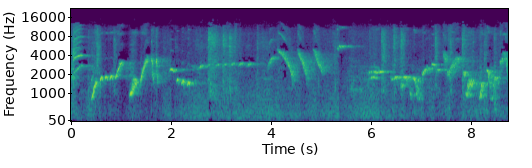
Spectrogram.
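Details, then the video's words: Singing white-rumped shama delivers a long, varied sequence of rising and falling whistles, sharp downswept notes and scratchy chips, with a sustained high whistle in the middle and faint wing or rustling sounds. "White-rumped shama(Copsychus malabaricus): Beautiful Birds,Dancing And Singing Chirping Sounds Great"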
